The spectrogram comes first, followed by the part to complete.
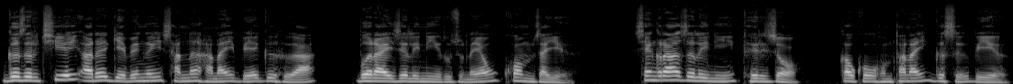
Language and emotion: Bodo, neutral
